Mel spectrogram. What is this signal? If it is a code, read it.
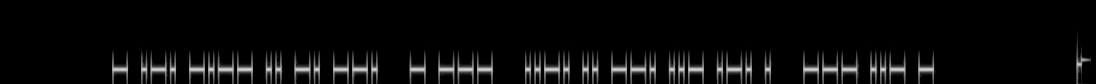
Morse code, heard as a keyed tone, about 25 wpm, 700 Hz. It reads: TRYING TO FIGURE OUT
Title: Sets of 4 Words 25wpm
